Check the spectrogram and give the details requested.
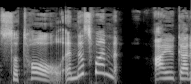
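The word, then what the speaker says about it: sotol: them's bakora but then there's another one called satl and this one I got introduced to a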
